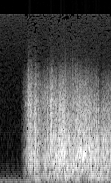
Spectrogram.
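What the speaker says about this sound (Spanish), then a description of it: "Se acerca una tormenta." Thunder from an approaching mountain storm breaks in abruptly after a quiet moment, then rolls on as a heavy, sustained low rumble.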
